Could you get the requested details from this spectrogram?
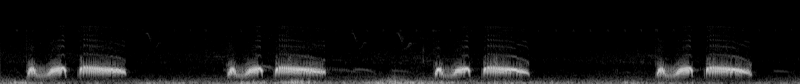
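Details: Wild-style spotted dove calling in a small, high voice, played to lure wild doves. Four repeated coo phrases about every two seconds, each a quick doubled note followed by a drawn-out hollow coo.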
